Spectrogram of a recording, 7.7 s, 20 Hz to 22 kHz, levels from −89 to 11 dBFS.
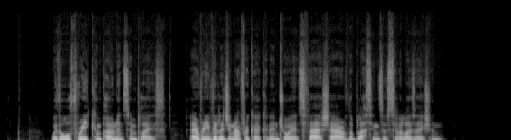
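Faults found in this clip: Hard-edged dropout to silence in the speech, 1.33–1.36 s, about 30 ms, clean cut on both sides. Probable component: stream segmenter/player. Gap between stream segments: timestamps of adjacent 4.0 s segments leave 28.5 ms unfilled, player inserts silence. Nothing lost, timeline stretched. Check segment boundary timestamp alignment.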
